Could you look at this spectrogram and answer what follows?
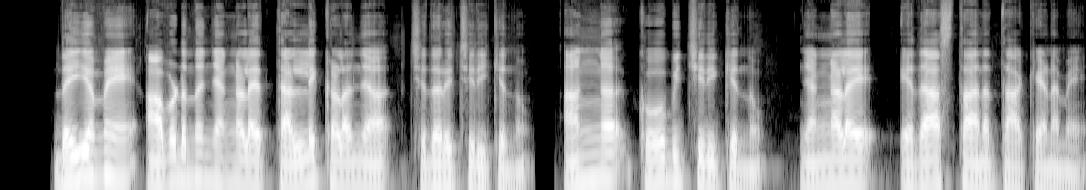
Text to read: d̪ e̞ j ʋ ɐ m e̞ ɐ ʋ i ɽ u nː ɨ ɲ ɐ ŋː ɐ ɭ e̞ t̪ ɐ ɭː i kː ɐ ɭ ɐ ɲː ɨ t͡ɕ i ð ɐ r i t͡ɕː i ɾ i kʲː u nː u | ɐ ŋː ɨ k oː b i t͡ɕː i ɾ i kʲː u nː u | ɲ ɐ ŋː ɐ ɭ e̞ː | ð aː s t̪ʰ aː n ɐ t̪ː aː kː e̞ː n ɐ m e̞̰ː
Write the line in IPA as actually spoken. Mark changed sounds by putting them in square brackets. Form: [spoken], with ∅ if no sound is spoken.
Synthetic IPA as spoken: d̪ e̞ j ʋ ɐ m e̞ ɐ ʋ i ɽ u nː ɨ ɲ ɐ ŋː ɐ ɭ e̞ t̪ ɐ ɭː i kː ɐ ɭ ɐ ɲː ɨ t͡ɕ i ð ɐ r i t͡ɕː i ɾ i kʲː u nː u | ɐ ŋː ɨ k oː b i t͡ɕː i ɾ i kʲː u nː u | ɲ ɐ ŋː ɐ ɭ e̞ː | ð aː s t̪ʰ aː n ɐ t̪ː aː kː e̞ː [ɳ] ɐ m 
